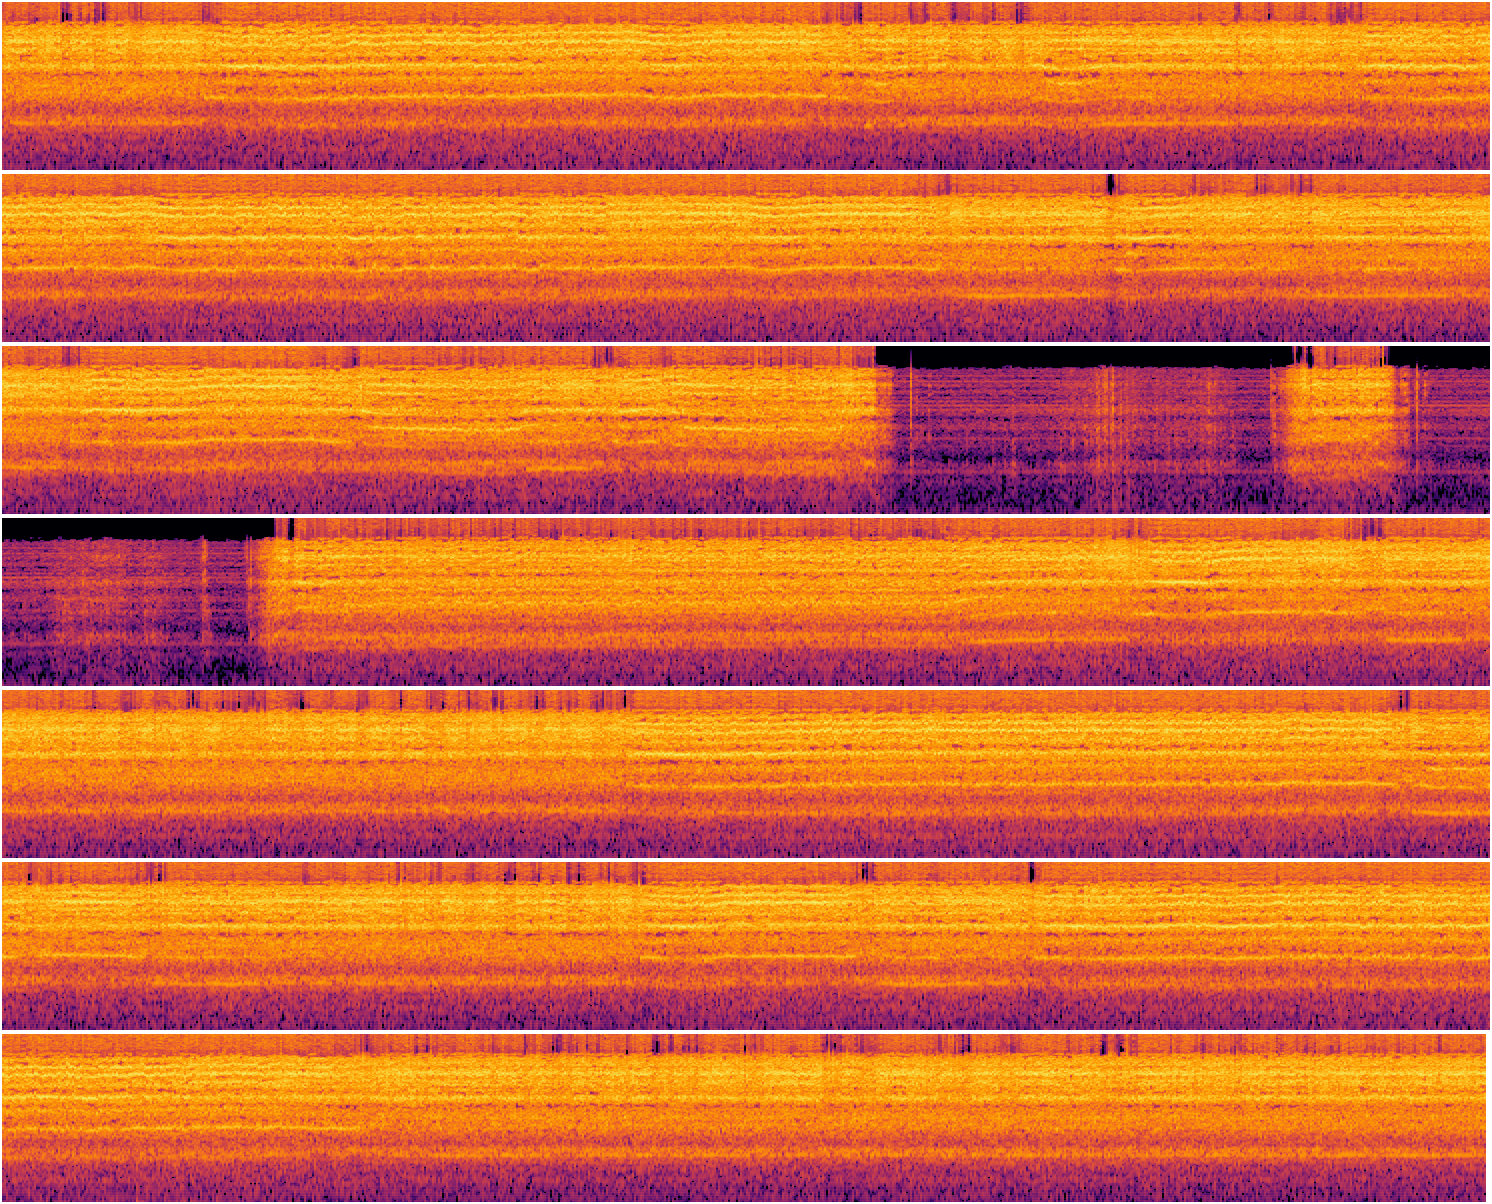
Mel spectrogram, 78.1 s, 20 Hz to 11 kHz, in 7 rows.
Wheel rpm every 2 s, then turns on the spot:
230, 210, 230, 230, 230, 220, 220, 210, 230, 230, 230, 230, 220, 220, 90, 40, 50, 40, 190, 210, 220, 230, 230, 230, 230, 210, 210, 230, 230, 230, 230, 230, 210, 210, 230, 230, 230, 230, 230.
28-30 32-34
